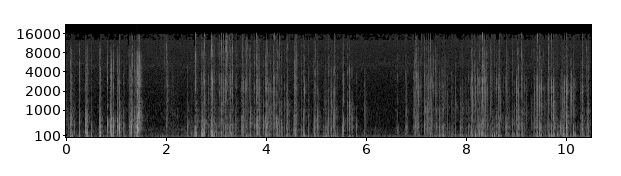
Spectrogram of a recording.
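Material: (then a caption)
Plastic. Fingertips and nails pluck and scratch along the plastic pin bristles of a black plastic paddle hairbrush with a solid head, held beside the microphone. A dense run of quick, dry scratchy clicks and rasps rises and falls through the clip, with a louder burst near the start and a few quieter stretches.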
